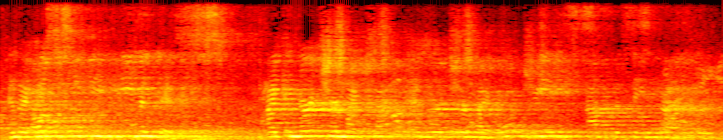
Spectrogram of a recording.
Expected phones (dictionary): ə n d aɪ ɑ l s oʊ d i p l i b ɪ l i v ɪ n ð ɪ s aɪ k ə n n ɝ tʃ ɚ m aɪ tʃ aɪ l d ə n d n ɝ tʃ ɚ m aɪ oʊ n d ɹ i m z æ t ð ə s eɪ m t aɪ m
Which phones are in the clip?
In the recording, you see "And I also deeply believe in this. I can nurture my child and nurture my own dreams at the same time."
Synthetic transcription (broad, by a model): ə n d aɪ ɑ l s oʊ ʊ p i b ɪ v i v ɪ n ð ɪ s aɪ k ə n n ɝ tʃ ɚ m aɪ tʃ aɪ l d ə n n ɝ tʃ ɚ m aɪ oʊ n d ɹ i z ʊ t ð ə s eɪ m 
